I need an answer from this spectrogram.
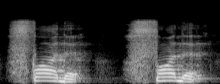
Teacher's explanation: huruf Shad ini cara pengucapannya itu lidah ini mendekati langit-langit hanya disisakan sedikit ruang untuk keluarnya angin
